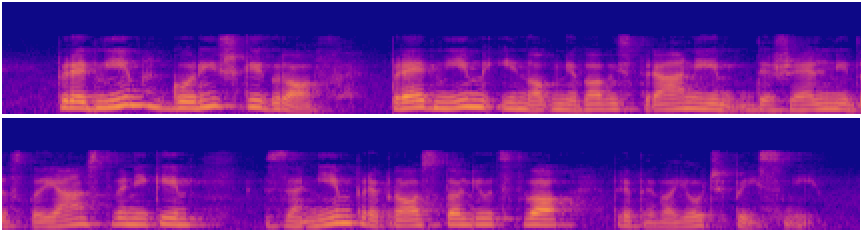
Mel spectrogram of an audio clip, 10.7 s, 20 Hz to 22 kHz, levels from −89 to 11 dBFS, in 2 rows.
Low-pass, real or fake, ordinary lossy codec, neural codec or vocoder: 7.2 kHz; fake; none; codec, 16 kHz, 4 kbps, FunCodec, trained on LibriTTS, 50 frames a second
